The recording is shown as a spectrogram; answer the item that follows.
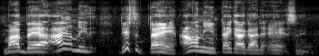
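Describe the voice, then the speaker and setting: Very animated and fast, a man with a high, pushed, bright voice hosts a faith livestream while sitting in a rocking chair on his porch outdoors. He reads the chat and gives casual spiritual encouragement, talking in a chatty, preachy way with lots of restarts and "you know what I'm saying."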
